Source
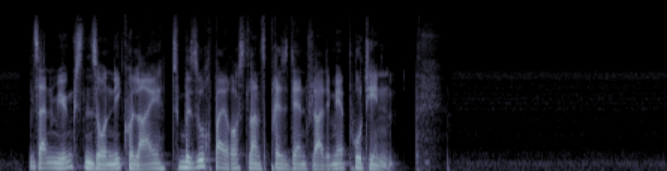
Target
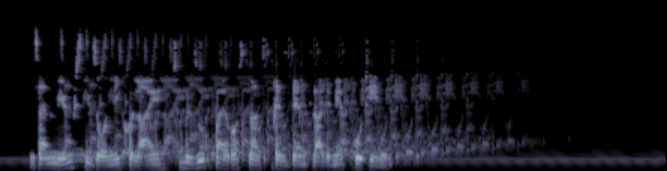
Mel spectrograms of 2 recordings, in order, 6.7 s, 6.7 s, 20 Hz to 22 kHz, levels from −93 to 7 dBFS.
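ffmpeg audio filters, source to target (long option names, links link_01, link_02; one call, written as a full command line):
ffmpeg -i in.wav -filter_complex "[0:a]bandreject=frequency=3700:width=13,acrusher=bits=7:mix=0:aa=0.000001,afftfilt=real='re*gte(hypot(re,im),0.0178)':imag='im*gte(hypot(re,im),0.0178)':win_size=1024:overlap=0.75,flanger=delay=4.6:depth=5.5:regen=69:speed=0.31:shape=triangular,acompressor=threshold=-34dB:ratio=12,aeval=exprs='val(0)+0.000708*(sin(2*PI*60*n/s)+sin(2*PI*2*60*n/s)/2+sin(2*PI*3*60*n/s)/3+sin(2*PI*4*60*n/s)/4+sin(2*PI*5*60*n/s)/5)':channel_layout=same,highpass=frequency=270:width=0.5412,highpass=frequency=270:width=1.3066,aecho=1:1:2.9:0.55,asplit=7[link_01][link_02][link_03][link_04][link_05][link_06][link_07];[link_02]adelay=253,afreqshift=65,volume=-14dB[link_08];[link_03]adelay=506,afreqshift=130,volume=-18.7dB[link_09];[link_04]adelay=759,afreqshift=195,volume=-23.5dB[link_10];[link_05]adelay=1012,afreqshift=260,volume=-28.2dB[link_11];[link_06]adelay=1265,afreqshift=325,volume=-32.9dB[link_12];[link_07]adelay=1518,afreqshift=390,volume=-37.7dB[link_13];[link_01][link_08][link_09][link_10][link_11][link_12][link_13]amix=inputs=7:normalize=0,volume=7dB" out.wav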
